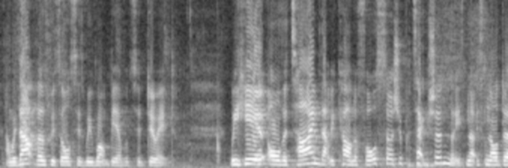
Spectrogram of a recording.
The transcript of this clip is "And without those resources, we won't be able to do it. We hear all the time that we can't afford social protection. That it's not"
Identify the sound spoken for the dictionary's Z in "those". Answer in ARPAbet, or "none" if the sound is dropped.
Z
